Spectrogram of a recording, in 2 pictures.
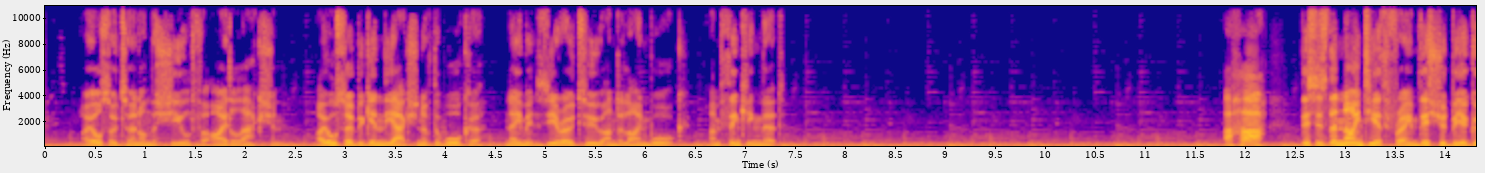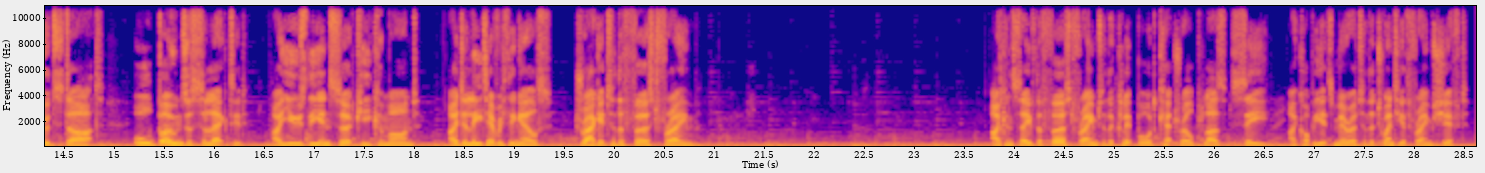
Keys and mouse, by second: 2.0-2.3 drag, 2.9 click, 3.1 BackSpace, 5.0-5.7 drag, 6.1 a, 6.4-6.9 middle drag, 7.5-10.0 middle drag, 10.0-12.0 drag, 13.0-13.8 drag, 13.8 Delete, 15.8-17.4 drag, 18.7-19.4 drag, 19.8-20.5 drag, 21.0-23.3 drag, 22.9 Delete, 24.1-27.4 drag, 28.0 click, 28.3 click, 28.5 ctrl+c, 28.5 click.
